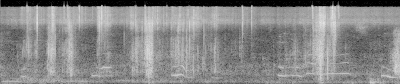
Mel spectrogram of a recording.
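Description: A few sharp knocks over faint distant voices. The loudest knocks come about three seconds in and about six and a half seconds in.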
